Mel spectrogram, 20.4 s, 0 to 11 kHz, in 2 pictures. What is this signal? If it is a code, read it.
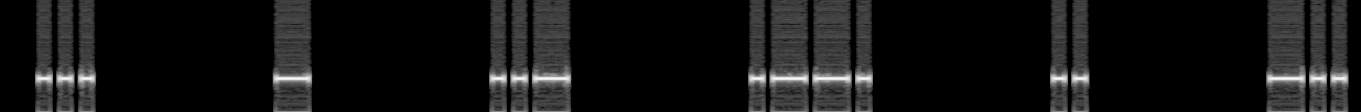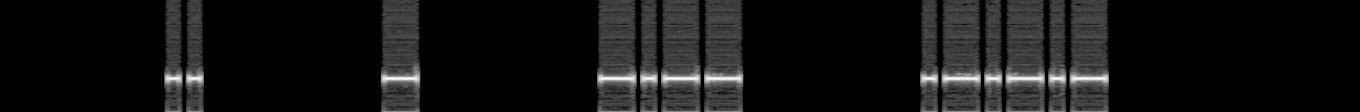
Morse code, heard as a keyed tone, about 15 wpm, spaced as for 5 wpm, 1000 Hz. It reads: STUPIDITY.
